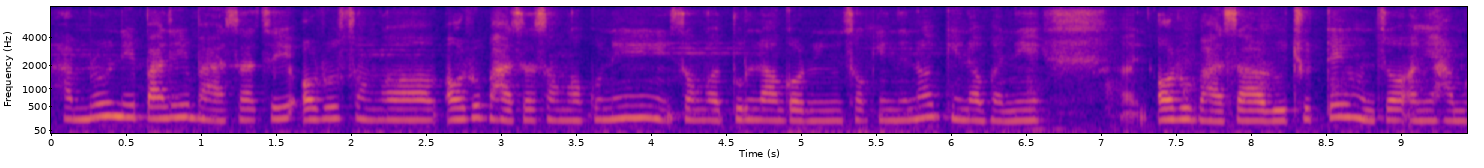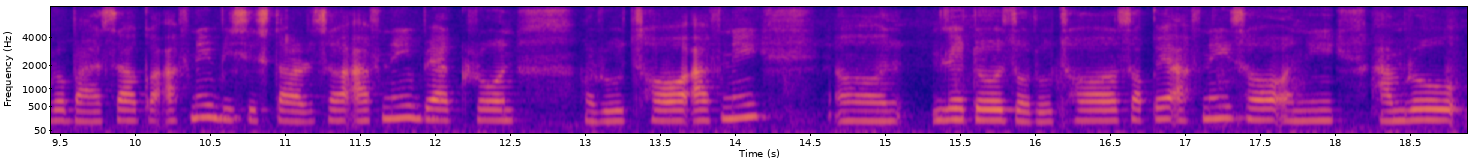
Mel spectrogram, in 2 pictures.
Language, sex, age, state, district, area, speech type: Nepali, female, 18-30, West Bengal, Darjeeling, rural, spontaneous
